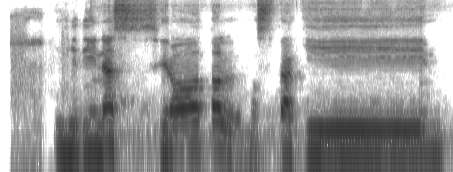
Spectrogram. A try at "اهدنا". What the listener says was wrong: এই যে আপনার এখানে একটা জের হয়ে যাচ্ছে, ইহিদিনা হয়ে যাচ্ছে। ইহি বলা যাবে না, ইহদিনাস সিরাতাল মুস্তাকিম।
